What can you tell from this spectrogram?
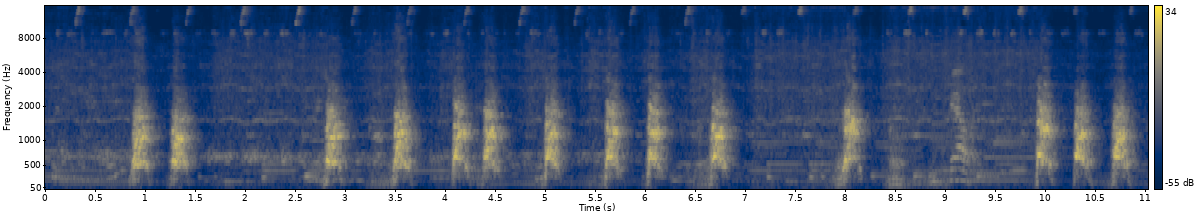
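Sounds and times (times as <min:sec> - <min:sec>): dog barking: 0:00.9 - 0:01.6, 0:02.8 - 0:07.0, 0:08.0 - 0:08.2, 0:09.9 - 0:11.0.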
